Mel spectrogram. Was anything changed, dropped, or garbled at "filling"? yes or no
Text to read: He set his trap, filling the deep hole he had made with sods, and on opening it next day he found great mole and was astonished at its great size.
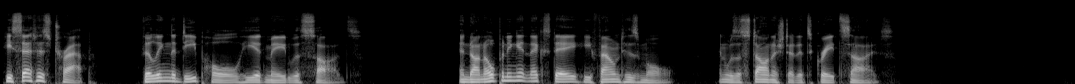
no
